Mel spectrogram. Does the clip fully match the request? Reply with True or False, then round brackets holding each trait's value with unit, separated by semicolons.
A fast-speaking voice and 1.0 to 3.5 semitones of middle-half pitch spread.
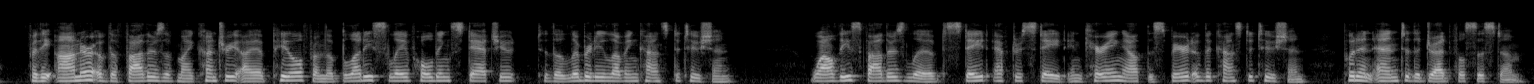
False (170 wpm; 3.1 semitones)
